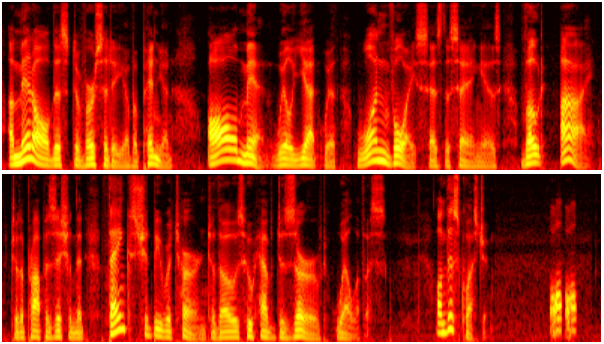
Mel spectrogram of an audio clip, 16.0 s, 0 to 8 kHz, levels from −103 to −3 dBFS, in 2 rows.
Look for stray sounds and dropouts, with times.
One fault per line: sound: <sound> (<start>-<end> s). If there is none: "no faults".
sound: laugh (15.3-15.6 s)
